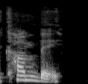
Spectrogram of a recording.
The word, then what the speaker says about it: Combahee: And again, a little fun fact is that we've been pronouncing it incorrectly all these decades. It's actually Cumbie, as if it's two syllables with no A in the middle.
